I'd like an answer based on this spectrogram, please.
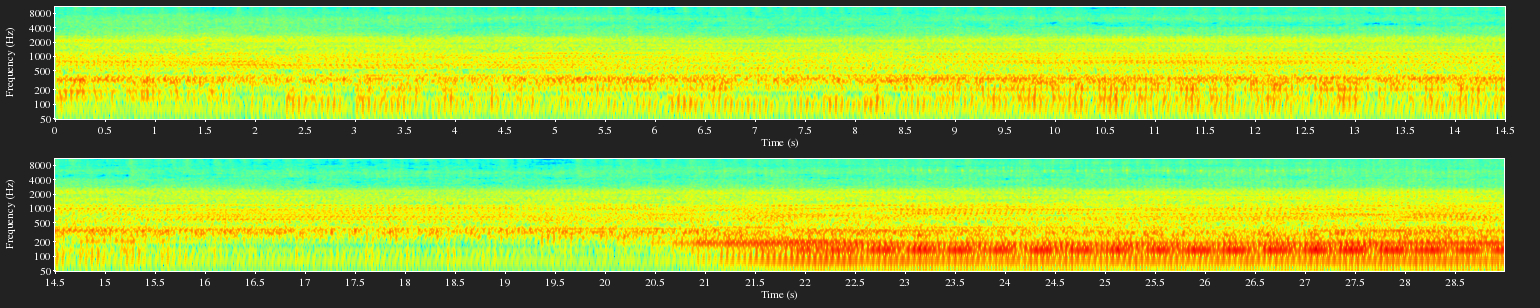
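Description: Rice-milling machinery running: a loud, steady mechanical din. About two-thirds of the way through a deeper, pulsing hum comes in and the noise grows louder.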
